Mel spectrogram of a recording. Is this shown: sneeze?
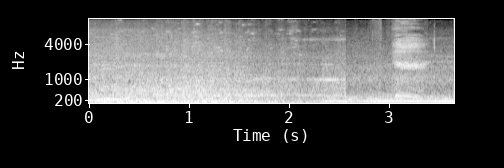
no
